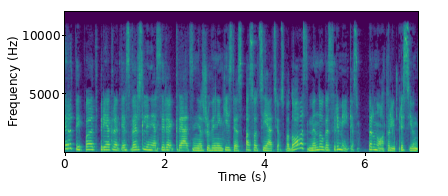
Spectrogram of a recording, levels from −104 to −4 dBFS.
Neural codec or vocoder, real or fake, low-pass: none; real; 10.8 kHz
